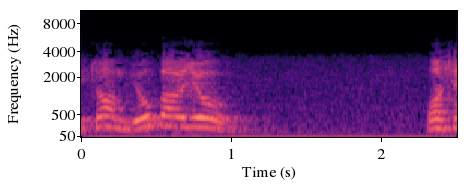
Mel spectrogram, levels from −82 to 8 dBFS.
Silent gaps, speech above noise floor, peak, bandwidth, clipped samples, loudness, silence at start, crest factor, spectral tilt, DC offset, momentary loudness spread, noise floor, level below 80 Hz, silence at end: none; 25 dB; -6 dBFS; 5.4 kHz; under 0.1%; -22 LUFS; 0 s; 18 dB; -9 dB/octave; 1%; 11 LU; -46 dBFS; -50 dBFS; 0 s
